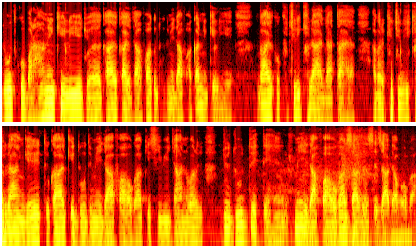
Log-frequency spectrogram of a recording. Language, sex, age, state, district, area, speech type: Urdu, male, 45-60, Bihar, Madhubani, rural, spontaneous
